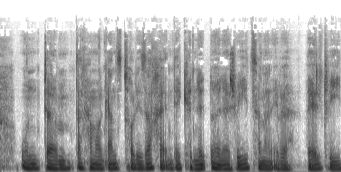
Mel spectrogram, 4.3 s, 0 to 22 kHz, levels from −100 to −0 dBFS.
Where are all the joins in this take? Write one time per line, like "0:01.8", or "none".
0:00.9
